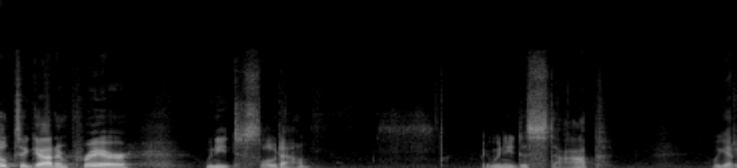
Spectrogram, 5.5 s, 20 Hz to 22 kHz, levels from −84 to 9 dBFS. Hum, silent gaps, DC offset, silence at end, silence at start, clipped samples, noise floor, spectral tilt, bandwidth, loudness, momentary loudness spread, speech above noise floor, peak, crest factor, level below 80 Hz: none; none; under 0.1%; 0 s; 0 s; under 0.1%; -66 dBFS; -4.5 dB/octave; 15 kHz; -26 LUFS; 19 LU; 40 dB; -4 dBFS; 24 dB; -74 dBFS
